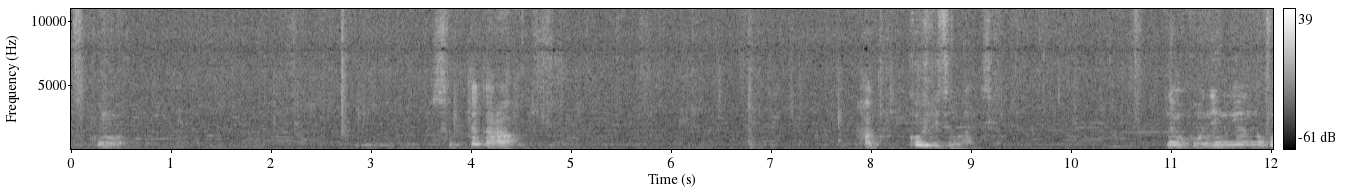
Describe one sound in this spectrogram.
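An older man speaks calmly in short phrases.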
